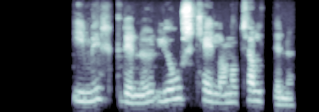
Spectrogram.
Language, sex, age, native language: Icelandic, female, 40-49, Icelandic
